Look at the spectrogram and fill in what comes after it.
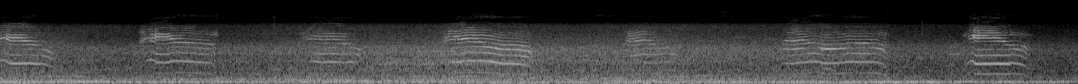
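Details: Pleading for dry food, a little ginger cat meows repeatedly, about seven clear harmonic cries with rises and falls, some bunched in pairs, over continuous low background noise.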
